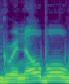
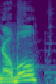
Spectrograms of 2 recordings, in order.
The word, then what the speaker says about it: Grenoble: Yeah, I went to Grenoble, which is where a big university is. So it's kind of an international. – You're saying Chernobyl? – Grenoble. Oh, yeah, Grenoble. Rhymes with Chernobyl.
